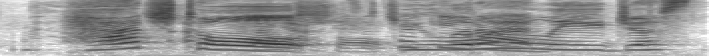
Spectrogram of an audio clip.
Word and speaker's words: Hachtel: This is Hachtel. Hachtel. Hachtel.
